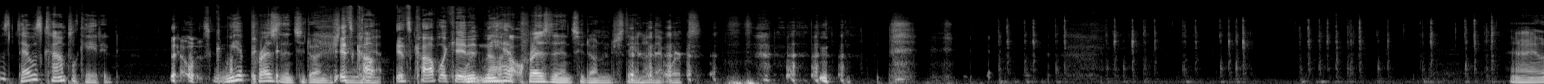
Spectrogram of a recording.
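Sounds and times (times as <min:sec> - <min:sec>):
speech: 0:00.0 - 0:09.2, 0:15.1 - 0:15.4
laughter: 0:01.7 - 0:03.8, 0:06.1 - 0:10.0
typing on a computer keyboard: 0:09.9 - 0:15.1.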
